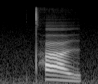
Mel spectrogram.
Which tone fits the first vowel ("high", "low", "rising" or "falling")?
falling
